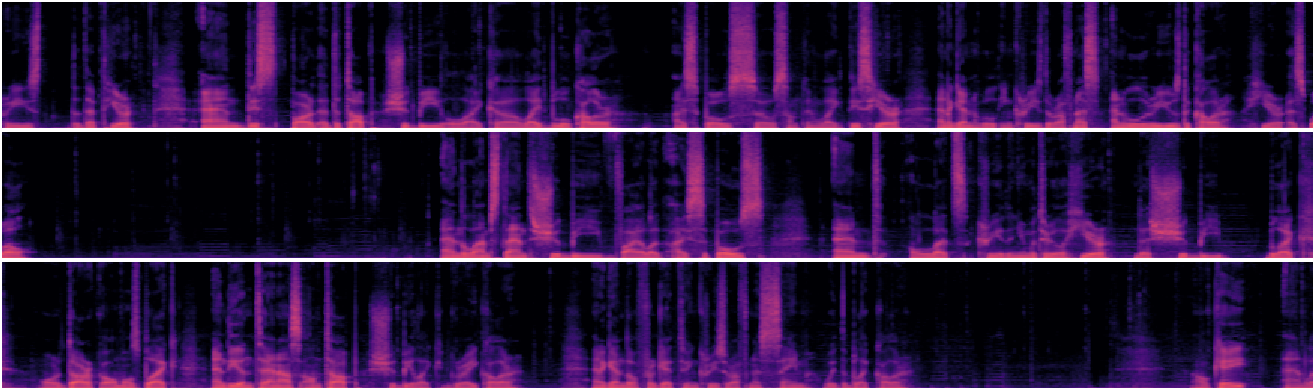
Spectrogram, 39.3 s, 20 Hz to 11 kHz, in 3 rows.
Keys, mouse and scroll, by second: 2.4 click, 3.9 click, 4.6 click, 5.4 click, 9.7 click, 11.5 click, 12.4 click, 15.5 click, 17.3 click, 17.6 click, 18.4 click, 21.9 click, 23.1 click, 24.0 click, 28.1 click, 28.4 click, 29.3 click, 30.0 click, 32.9 click, 33.7 click, 36.6 click, 38.1 click, 39.0 click.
